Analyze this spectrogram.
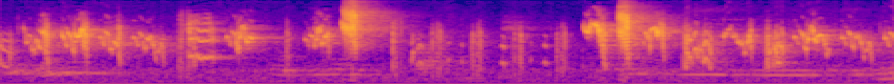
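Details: Pet budgerigar kept at home, singing tirelessly once it starts: a rapid, chattering warble of clicks, squeaky chirps and short buzzy notes, broken by brief pauses, with a faint low hum beneath.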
